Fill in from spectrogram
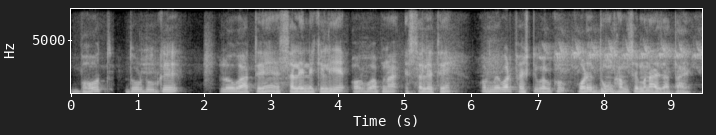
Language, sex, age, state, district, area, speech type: Hindi, male, 18-30, Rajasthan, Jodhpur, rural, spontaneous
